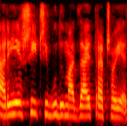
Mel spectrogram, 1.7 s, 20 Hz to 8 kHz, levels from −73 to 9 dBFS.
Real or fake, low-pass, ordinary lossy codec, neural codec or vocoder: real; 7.2 kHz; MP3, 48 kbps; none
